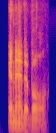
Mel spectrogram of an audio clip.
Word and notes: inedible: British English

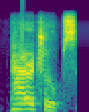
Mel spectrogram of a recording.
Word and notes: Paratroops: Indian

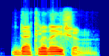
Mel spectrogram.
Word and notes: declination: British English

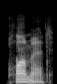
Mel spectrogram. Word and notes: plummet: American English

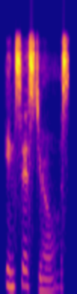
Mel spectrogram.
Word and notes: incestuous: Indian

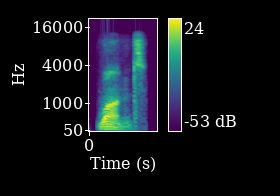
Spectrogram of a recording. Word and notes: want: British English

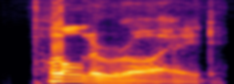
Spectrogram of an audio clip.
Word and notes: Polaroid: American English

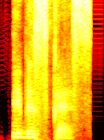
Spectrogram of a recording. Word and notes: hibiscus: Indian

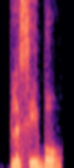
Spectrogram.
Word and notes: placebo: Indian

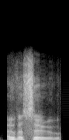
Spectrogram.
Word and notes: oversew: British English

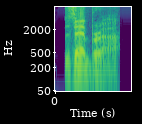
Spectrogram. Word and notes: zebra: British English

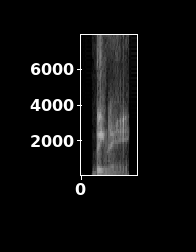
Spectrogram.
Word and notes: beanie: British English

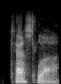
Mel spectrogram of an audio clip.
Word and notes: tesla: American English

